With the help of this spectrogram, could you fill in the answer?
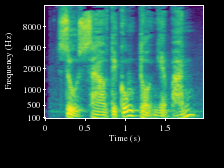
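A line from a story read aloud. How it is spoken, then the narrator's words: Muttering. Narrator (Vietnamese): Anh lẩm bẩm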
